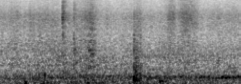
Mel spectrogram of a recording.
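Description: Cotton fabric rustling faintly as it is lifted and spread out on a table, with a few light taps.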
